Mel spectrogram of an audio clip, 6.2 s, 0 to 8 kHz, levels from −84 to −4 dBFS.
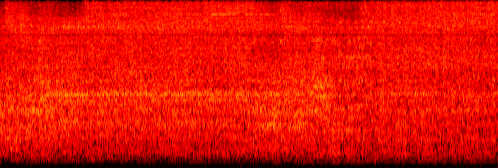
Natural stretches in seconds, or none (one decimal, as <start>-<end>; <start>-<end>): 0.0-4.0; 4.7-6.2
